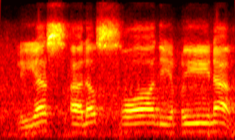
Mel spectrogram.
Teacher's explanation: صاد سیٹی والے حروف میں سے بھی ہے اور موٹے حروف میں سے بھی ہے. موٹا بھی کریں گے اور سیٹی بھی نکالیں گے.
